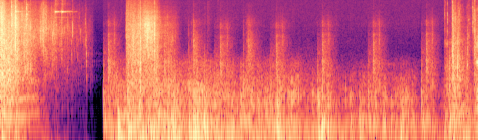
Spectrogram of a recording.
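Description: Locked door rattling in Resident Evil, a series of short dull knocks and thunks repeating at a steady rhythm after a brief silence, close and moderately loud, with gunfire-like bursts mixed in.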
